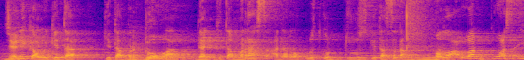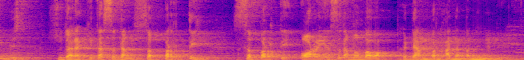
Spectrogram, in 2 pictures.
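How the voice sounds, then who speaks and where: Animated male pastor in echoey church. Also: high-pitched, a little fast, few pauses. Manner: animated, addresses listeners as "saudara". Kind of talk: storytelling sermon.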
